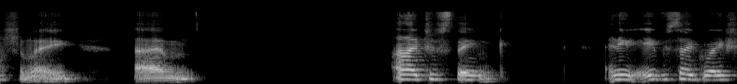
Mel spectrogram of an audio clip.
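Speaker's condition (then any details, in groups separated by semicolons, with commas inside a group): Cerebral palsy; uses wheelchair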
